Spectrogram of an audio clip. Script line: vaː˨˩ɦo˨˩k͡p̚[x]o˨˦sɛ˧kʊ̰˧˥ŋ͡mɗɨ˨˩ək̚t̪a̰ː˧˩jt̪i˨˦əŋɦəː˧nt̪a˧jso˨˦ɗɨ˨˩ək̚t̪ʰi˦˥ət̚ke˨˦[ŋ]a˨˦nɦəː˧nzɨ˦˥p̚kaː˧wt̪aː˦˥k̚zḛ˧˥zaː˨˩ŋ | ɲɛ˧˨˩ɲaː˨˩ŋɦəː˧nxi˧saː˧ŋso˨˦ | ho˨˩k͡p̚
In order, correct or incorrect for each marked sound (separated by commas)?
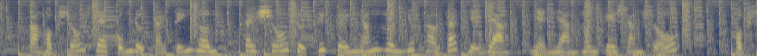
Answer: incorrect, correct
